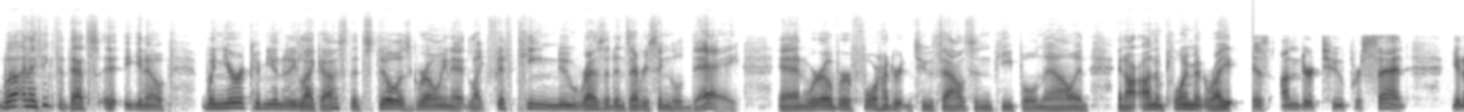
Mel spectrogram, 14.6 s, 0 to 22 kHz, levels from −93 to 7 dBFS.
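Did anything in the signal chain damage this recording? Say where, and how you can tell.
Yes. Right after "and our unemployment rate", at 12.45 s, the sound drops out for about 80 ms and returns duller and boxier through to the end. Nothing now reaches above 5.8 kHz, and a faint new noise floor sits roughly 50 dB under the speech, though loudness stays about the same. This is likely an input switched to a poorer device at the driver level: the system swapped its input mid-recording, and the replacement passes a narrower band with its own noise.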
